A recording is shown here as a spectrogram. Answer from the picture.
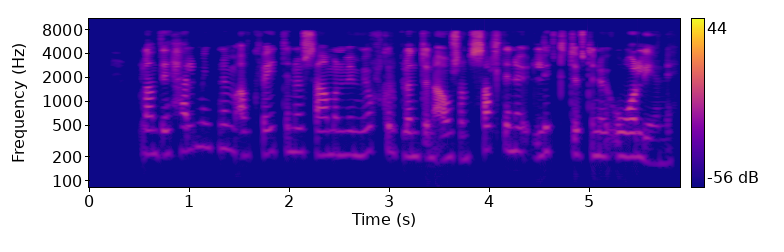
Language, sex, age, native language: Icelandic, female, 20-29, Icelandic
